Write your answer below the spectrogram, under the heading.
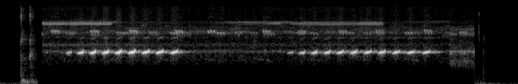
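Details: A rain frog gives two quick runs of clear, piping whistles, about ten short notes each, over a faint high hiss; it could be mistaken for an orange-breasted bushshrike, maybe even an olive bushshrike.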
